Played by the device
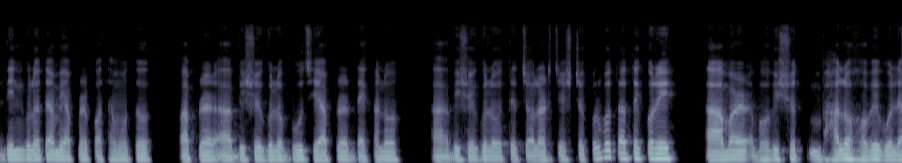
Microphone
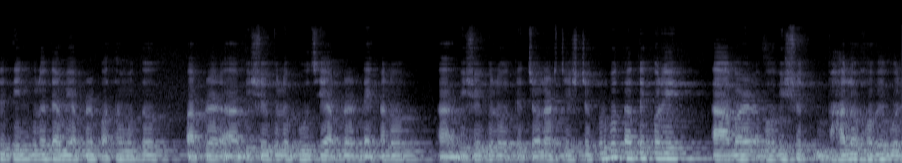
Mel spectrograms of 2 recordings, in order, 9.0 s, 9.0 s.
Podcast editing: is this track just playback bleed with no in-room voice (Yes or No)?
Yes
